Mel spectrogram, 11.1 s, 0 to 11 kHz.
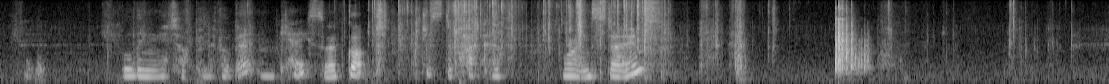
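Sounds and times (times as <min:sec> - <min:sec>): plastic clatter: 0:08.4 - 0:09.0.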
